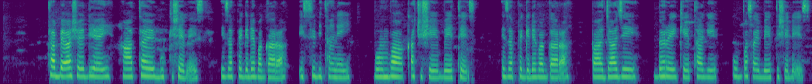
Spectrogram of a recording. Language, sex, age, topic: Gamo, female, 18-24, government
